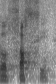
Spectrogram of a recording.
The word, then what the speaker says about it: Oxóssi: E até em Yorubá, na realidade, se diz Oxóssi, né? Porque tem os acentos diferenciados. E a pronúncia aportuguesada é que vira o Oxóssi com X, mas seria com S, enfim.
